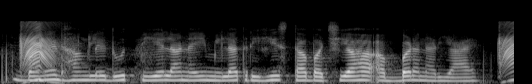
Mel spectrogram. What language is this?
Chhattisgarhi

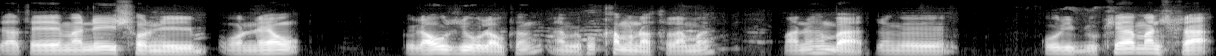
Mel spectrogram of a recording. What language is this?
Bodo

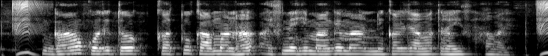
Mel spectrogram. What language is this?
Chhattisgarhi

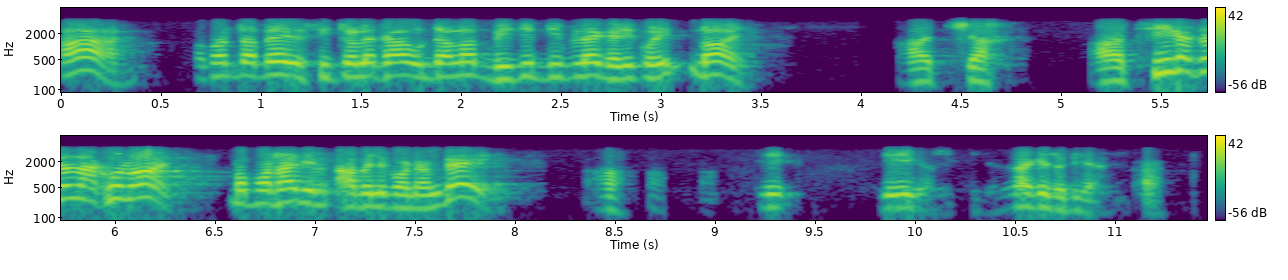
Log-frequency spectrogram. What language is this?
Assamese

